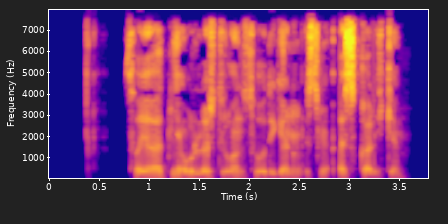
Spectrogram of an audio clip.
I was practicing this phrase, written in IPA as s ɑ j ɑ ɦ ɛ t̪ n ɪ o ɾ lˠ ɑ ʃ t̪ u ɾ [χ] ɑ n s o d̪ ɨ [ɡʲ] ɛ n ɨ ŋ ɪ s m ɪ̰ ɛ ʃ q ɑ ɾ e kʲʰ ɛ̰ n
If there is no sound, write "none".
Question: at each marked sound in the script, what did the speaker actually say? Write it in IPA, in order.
ʁ, ɡʲ

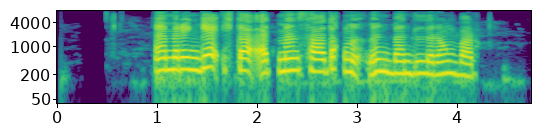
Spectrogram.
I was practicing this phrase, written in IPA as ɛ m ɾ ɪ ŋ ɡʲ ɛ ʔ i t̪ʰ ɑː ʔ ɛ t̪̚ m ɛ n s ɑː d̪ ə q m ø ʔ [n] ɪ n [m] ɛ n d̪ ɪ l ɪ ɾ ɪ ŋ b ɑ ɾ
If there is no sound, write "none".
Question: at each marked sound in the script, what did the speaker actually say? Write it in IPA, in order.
m, b

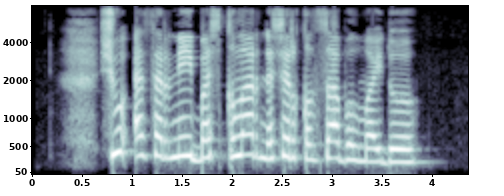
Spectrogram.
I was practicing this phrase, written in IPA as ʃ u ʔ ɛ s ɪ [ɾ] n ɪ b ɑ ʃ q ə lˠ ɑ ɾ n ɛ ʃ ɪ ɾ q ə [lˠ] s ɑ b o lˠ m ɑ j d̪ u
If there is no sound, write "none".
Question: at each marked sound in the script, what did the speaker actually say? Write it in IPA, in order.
ɾ, lˠ

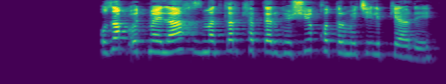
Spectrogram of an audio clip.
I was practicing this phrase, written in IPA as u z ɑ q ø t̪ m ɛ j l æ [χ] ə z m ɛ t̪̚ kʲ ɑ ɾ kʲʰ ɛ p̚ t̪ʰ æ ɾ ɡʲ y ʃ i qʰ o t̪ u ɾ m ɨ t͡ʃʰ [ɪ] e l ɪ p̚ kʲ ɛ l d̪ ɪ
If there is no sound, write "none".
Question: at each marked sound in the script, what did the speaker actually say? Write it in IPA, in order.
χ, i

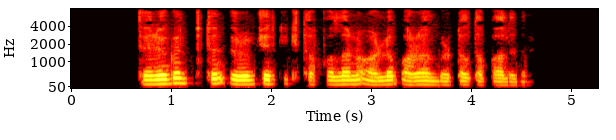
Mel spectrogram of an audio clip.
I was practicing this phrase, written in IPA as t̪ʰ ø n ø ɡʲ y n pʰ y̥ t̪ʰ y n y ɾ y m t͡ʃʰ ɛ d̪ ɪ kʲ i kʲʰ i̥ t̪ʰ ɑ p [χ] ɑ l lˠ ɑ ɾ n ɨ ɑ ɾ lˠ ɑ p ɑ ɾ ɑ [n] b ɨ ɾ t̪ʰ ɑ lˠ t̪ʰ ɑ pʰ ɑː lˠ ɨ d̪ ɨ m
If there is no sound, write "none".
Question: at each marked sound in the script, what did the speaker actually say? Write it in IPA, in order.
χ, n

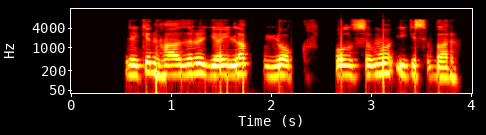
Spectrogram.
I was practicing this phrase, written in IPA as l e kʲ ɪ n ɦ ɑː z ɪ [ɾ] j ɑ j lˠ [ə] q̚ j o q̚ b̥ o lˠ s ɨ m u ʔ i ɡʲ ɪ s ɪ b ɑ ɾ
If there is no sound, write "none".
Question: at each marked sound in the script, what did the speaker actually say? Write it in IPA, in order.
ɾ, ɑ

